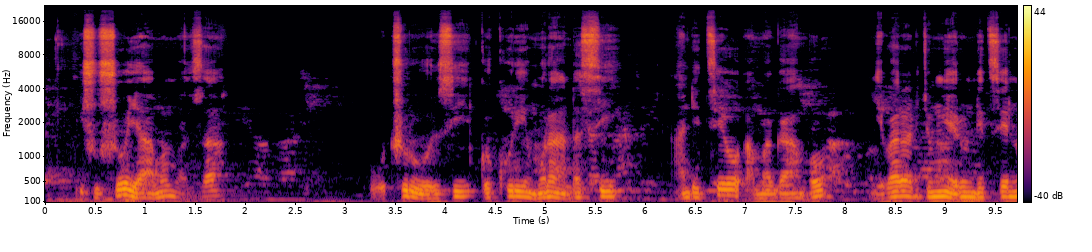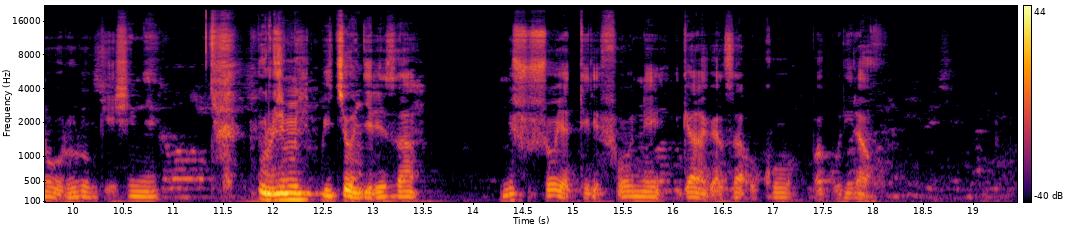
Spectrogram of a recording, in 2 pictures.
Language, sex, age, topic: Kinyarwanda, male, 18-24, finance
